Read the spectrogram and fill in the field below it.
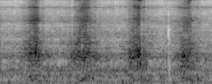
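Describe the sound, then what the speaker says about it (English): A wooden bow drill is worked back and forth to start a fire, giving a steady rhythmic rasping friction with several quick strokes, close and fairly quiet. "Keep that bow drill rolling."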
